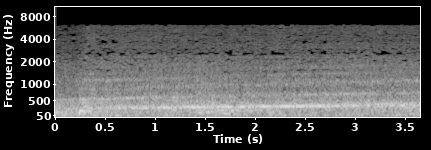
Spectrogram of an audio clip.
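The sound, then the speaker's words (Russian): A steady, loud rumble of a metro train running through a tunnel on its way to Frunzenskaya station, with a constant droning hum and rattling noise throughout and no voices. “Едзем на станцыю Фрунзенская.”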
